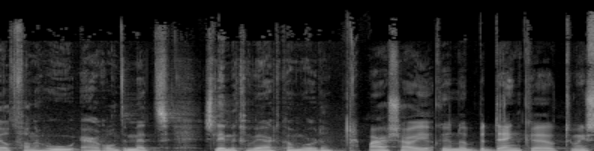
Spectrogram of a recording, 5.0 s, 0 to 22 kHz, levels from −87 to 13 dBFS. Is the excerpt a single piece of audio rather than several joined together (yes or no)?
no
